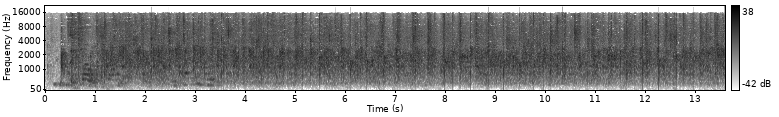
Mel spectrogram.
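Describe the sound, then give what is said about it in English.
A large conference audience breaks into sustained, loud applause for the conference organisers, dense clapping continuing steadily for over ten seconds after a brief voice at the start. “So if I could just invite the organisers to stand up, can we just give them a round of applause?”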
